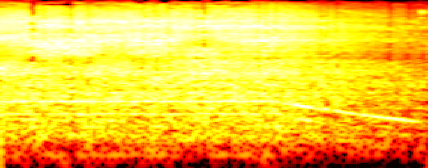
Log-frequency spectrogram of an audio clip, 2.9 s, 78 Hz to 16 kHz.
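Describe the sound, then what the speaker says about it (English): A Shark Rotator ZU632 upright vacuum cleaner runs with a loud, steady whirring roar and high motor whine, then the pitch drops as the motor spins down near the end. "We turn the vacuum on."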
